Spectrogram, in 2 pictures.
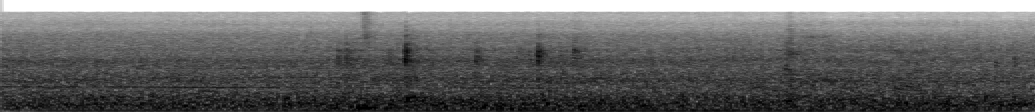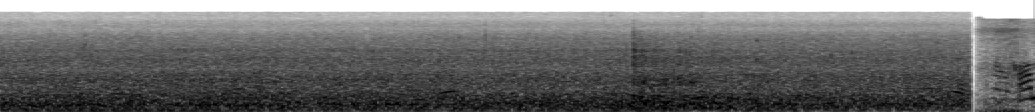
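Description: Steady rush of floodwater, with a few faint clicks about two seconds in.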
